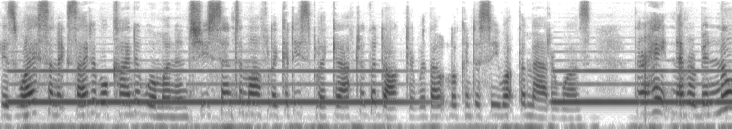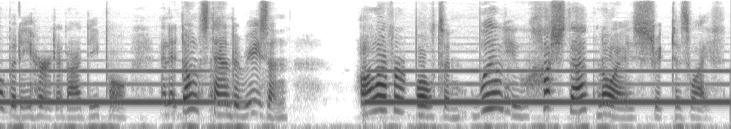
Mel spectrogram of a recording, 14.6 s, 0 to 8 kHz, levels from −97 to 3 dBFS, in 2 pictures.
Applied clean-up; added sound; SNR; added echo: none; Wind instrument, woodwind instrument; 3 dB; none.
